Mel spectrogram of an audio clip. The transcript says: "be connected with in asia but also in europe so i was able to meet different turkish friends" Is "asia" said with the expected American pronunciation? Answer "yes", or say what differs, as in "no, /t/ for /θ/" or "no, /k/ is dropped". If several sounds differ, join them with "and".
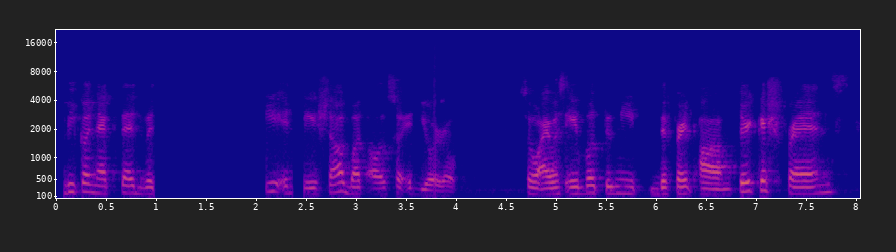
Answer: no, /ʃ/ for /ʒ/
